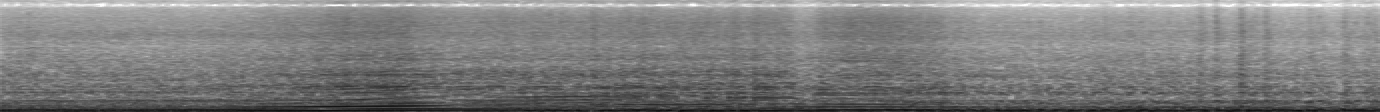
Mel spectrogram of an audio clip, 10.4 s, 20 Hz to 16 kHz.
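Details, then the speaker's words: 1974 Corvette floored on open road: pulls briefly then the note stays low and flat instead of climbing, with strong fuel smell; suspected running rich and flooding from carburetor tune (float levels); carburetor bog at wide-open throttle. "Fell on the face pretty bad. I'll show you again. That was floored, and it was going nowhere."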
